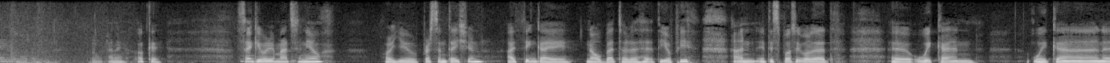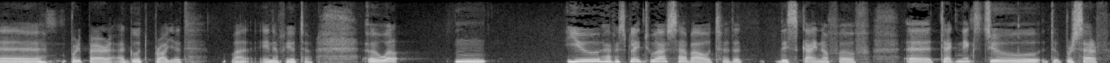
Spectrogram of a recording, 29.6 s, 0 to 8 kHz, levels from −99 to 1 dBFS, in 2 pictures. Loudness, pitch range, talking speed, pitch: -25 LUFS, 170-200 Hz, 105 wpm, 180 Hz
